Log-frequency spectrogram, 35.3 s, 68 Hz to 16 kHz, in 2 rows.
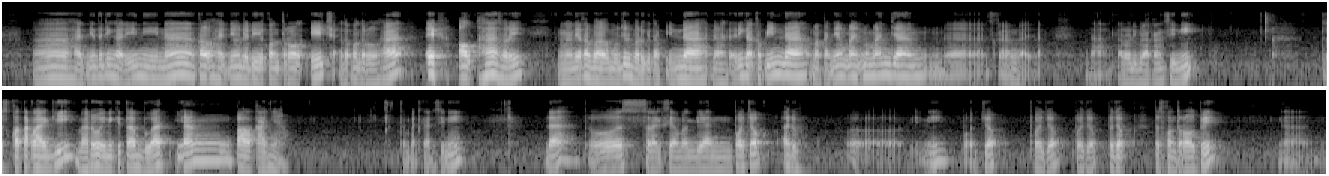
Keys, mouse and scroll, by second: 1.0 alt+h, 1.9-2.6 scroll down 2, 1.9 KP_7, 2.6-3.0 scroll down 2, 3.0 z, 3.9 g, 5.5 s, 7.3 g, 8.7 click, 8.9 click, 9.2 middle click, 9.5 Tab, 9.6 middle click, 10.1 g, 11.1 z, 11.5 middle click, 11.8 scroll up 2, 11.9 middle click, 12.4 g, 13.5 middle click, 14.3-15.1 scroll down 4, 14.5 middle click, 15.9 shift+a, 17.2 scroll down 4, 17.8 KP_7, 18.4 g, 19.5 shift+middle click, 19.7-20.1 scroll up 4, 19.9 shift+middle click, 20.1 s, 22.1 middle click, 22.1 s, 23.7 shift+middle click, 24.0 middle click, 24.8 middle click, 25.1 Tab, 25.5 KP_7, 26.4 click, 26.8 a, 26.9 a, 27.1 c, 29.0 a, 29.1 a, 29.5 c, 30.9 click, 31.6 shift+click, 33.0 ctrl+b.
